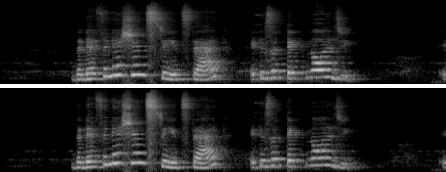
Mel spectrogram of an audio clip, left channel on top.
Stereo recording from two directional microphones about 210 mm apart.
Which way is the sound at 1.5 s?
50° right (ahead or behind).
